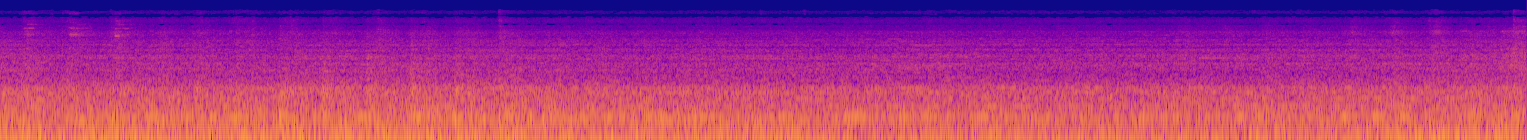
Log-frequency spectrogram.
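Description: Empty open-top rock hopper cars of a freight train rolling steadily past: a loud, continuous rumble of steel wheels on the rails.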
